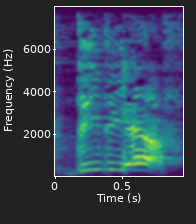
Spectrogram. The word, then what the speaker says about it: DDF: I'm in orange, he's in blue, and he asks, DDF, which stands for drug and disease free, with the accent on the second D for disease.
